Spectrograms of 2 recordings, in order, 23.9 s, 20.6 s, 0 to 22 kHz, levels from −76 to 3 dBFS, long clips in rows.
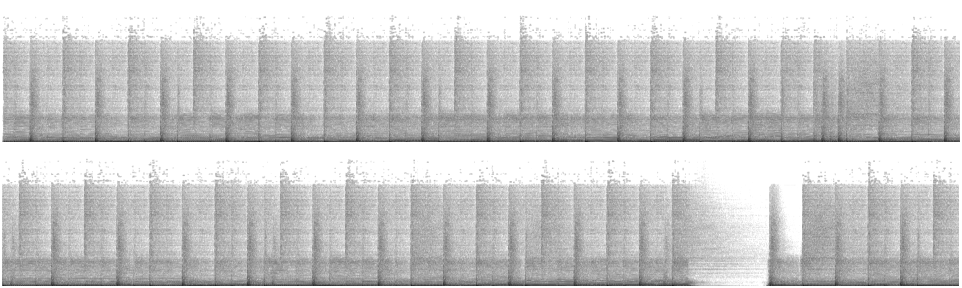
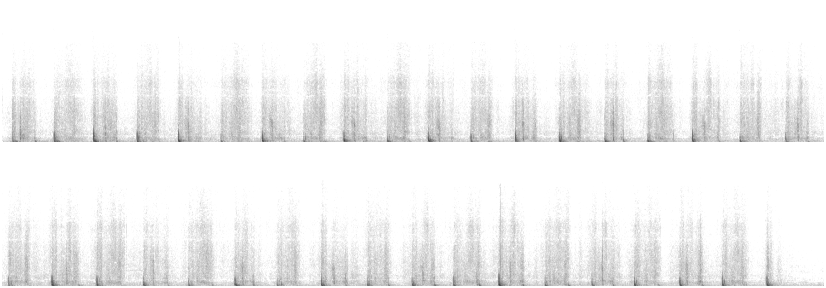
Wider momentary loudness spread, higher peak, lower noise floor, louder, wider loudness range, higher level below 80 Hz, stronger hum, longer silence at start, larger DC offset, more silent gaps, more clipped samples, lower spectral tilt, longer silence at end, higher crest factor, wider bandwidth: second, 3 LU vs 11 LU; first, -2 dBFS vs -6 dBFS; second, -50 dBFS vs -57 dBFS; first, -19 LUFS vs -38 LUFS; about the same, 2 LU vs 3 LU; first, -26 dBFS vs -76 dBFS; neither; about the same, 0 s vs 0 s; neither; neither; neither; about the same, -6 dB/octave vs -5.5 dB/octave; about the same, 0 s vs 0 s; second, 16 dB vs 30 dB; first, 19 kHz vs 16 kHz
